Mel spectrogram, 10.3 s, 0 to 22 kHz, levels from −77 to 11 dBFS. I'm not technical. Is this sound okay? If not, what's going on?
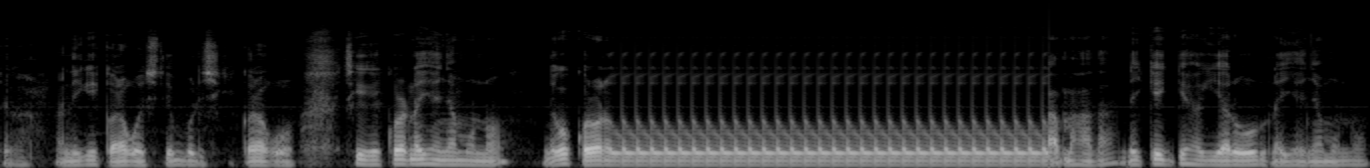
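No, there's a hiccup. From about 4.66 to 7.86 seconds the speech gets stuck in a broken-record loop: a tiny slice, roughly a tenth of a second long, plays over and over, back to back, about 30 times, so you hear a fast stutter instead of talking. What's likely happening is that the player or stream stalled and kept replaying the last bit it had, so whatever was said in those three seconds is simply gone.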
